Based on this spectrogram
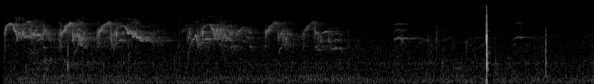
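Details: Wild birds singing on Mount Takao, high bright chirping phrases repeated in bursts, fading after a few seconds, with one sharp click and quiet forest background.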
